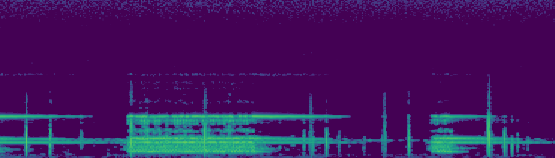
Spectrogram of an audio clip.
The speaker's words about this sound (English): Don't answer that phone, Mike. Sir? Let it ring.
